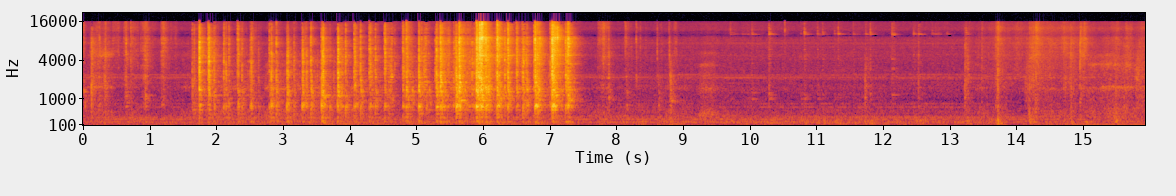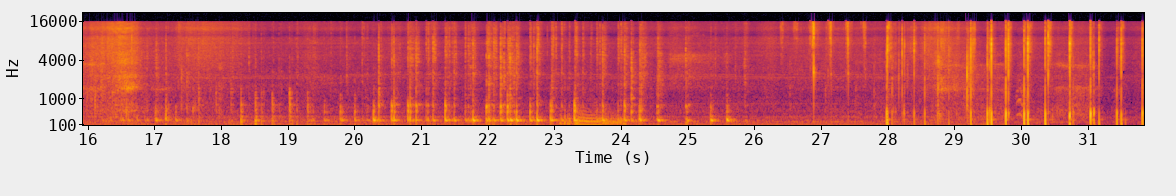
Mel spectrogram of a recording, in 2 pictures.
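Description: Fingertips tapping and scratching on household objects in quick, uneven taps. One passage near the start rings with clear tones, and a low steady hum comes in about halfway.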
